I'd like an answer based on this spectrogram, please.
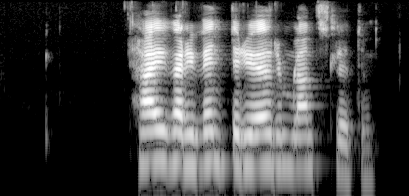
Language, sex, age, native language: Icelandic, female, 40-49, Icelandic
